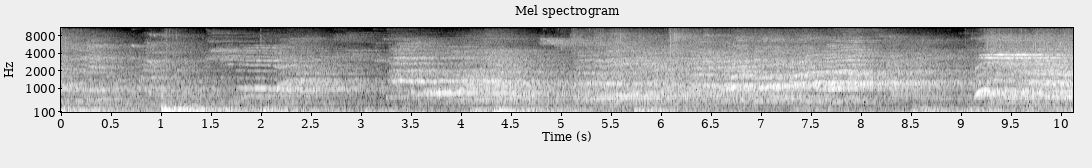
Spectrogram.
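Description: A volleyball thuds as players hit it.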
